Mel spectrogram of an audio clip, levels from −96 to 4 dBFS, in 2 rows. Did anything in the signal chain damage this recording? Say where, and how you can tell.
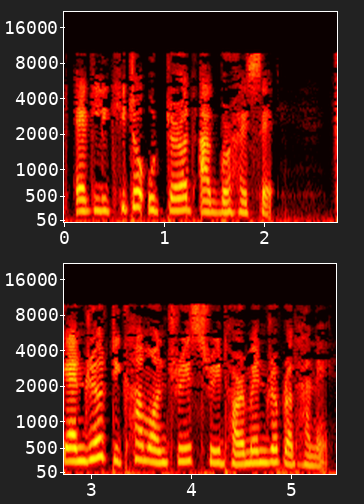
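Yes. Throughout, the audio is hissy and grainy with nothing above 9.7 kHz. The likely cause is heavy Vorbis compression at the codec stage, which fits a low bitrate near 23 kbps.

Pre-echo, also from the codec, appears at 0.65–0.68, 1.03–1.05, 1.35–1.37, 2.70–2.72 and 3.33 s. Block-wide quantisation noise leaks ahead of sharp onsets as a 10 to 25 ms hiss.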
